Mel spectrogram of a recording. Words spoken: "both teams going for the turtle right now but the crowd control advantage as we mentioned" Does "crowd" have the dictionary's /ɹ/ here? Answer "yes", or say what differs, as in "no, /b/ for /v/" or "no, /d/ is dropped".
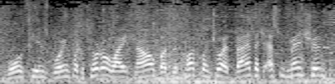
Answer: no, /ɹ/ is dropped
